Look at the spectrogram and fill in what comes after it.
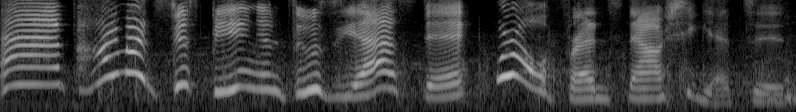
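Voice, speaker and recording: A female-sounding voice does a squeaky put-on character voice. It sits at an extremely high pitch with very wide pitch swings. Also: moderate pace. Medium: video game. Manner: enthusiastic, chirpy.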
